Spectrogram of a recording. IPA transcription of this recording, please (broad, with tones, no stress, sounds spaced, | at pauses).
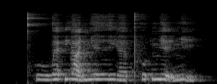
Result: kʰ u˨ w ɛ˦ ʔ j ä̰˦˨ ɲ e˦ ɪ̯ j ɛ˨ pʰ ʊ˦ ʔ ɲ ḛ˦˨ ɪ̯ ɲ ḭ˦˨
